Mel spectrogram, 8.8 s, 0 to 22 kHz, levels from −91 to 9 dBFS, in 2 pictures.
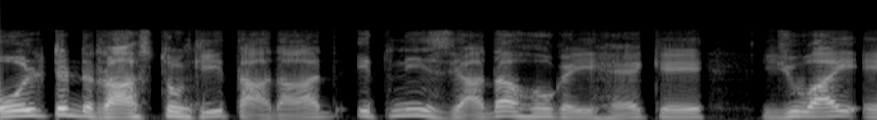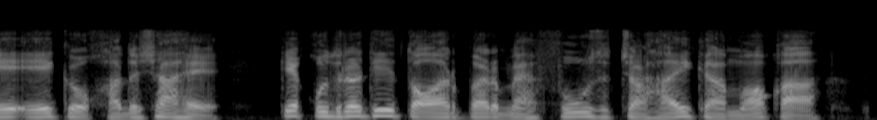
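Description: At 1.02 s the speech suddenly gets quieter by about 5 dB, just before "تعداد اتنی زیادہ ہو". The voice and the room sound fall together in a single step. This is a microphone volume stepped down. The likely cause is the call software judging the input too hot and lowering the device's input level at once. It sounds like someone turned a fader down mid-phrase.

From 3.86 to 3.92 s there is short concealed packet loss, between "ہو گئی ہے کہ" and "آئ اے اے کو". About 30 ms of audio arrived too late for the decoder. The receiver filled the gap by stretching the preceding sound for about 29 ms, then blended back into the real signal. It is heard as a brief smear or wobble in the voice. The call path's G.722 coding, with nothing above 8 kHz, colours that smeared moment as it does the rest.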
